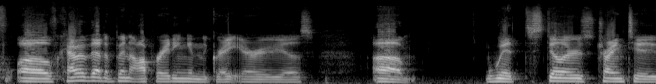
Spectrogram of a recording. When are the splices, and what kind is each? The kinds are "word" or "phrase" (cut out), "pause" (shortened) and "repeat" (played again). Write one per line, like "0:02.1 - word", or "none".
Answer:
none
